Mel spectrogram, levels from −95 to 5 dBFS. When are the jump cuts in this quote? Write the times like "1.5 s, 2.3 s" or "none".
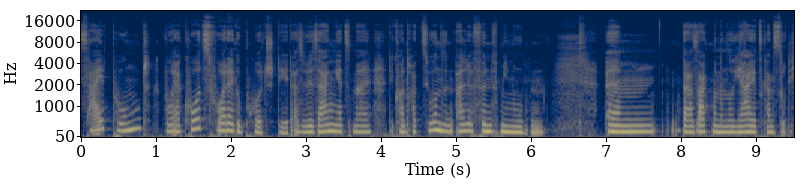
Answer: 1.0 s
